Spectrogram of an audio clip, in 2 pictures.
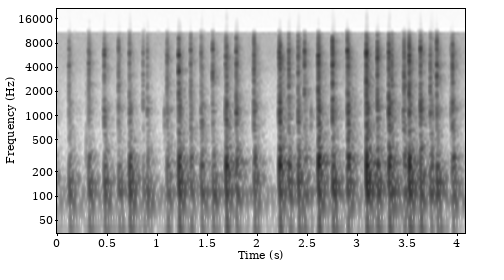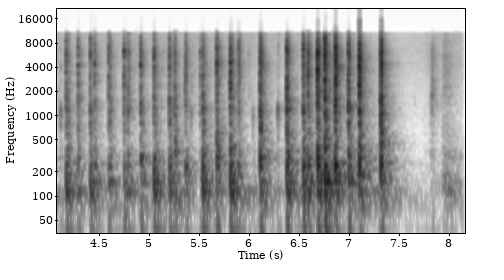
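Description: Hands drumming a fast rhythm on a briefcase held on the lap, a quick, dense run of taps and hollow thunks that stops abruptly near the end.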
